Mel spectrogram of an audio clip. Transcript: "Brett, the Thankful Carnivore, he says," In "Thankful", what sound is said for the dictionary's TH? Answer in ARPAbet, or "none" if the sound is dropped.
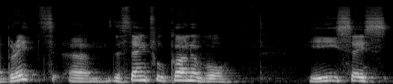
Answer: TH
